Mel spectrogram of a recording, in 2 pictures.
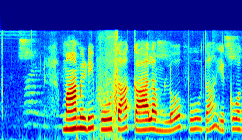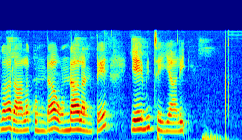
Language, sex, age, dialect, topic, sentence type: Telugu, female, 25-30, Southern, agriculture, question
